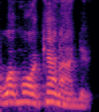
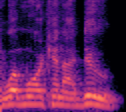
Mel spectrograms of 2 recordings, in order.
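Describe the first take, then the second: First: It sounds open and sincere, like really asking. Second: It sounds exasperated and resigned, like giving up. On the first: Seeking what else can be done. The speaker calls it right. "just changing the tone" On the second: Nothing more can be done. The speaker calls it wrong. "throwing our hands up and saying"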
